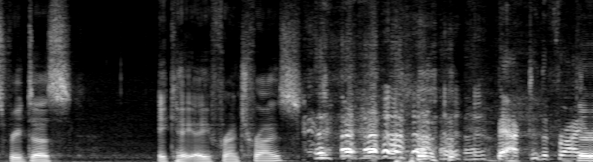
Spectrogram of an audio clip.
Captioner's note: laughter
